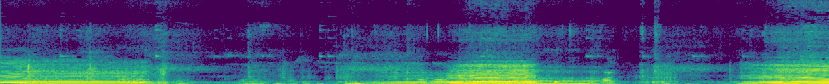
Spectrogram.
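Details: Montafon breed cattle on a livestock farm, lowing repeatedly: a level, droning moo, then a rising-and-falling call, then another moo swelling at the close, over a low background rumble.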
